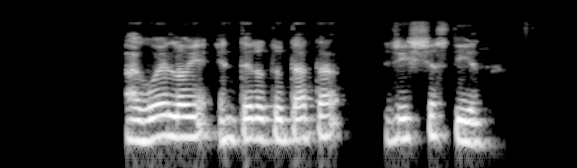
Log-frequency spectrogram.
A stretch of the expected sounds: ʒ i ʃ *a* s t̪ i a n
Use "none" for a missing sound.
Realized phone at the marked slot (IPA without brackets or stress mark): a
